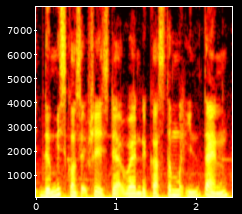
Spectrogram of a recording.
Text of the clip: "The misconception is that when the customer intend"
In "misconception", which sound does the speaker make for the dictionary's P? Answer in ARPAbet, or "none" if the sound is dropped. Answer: P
